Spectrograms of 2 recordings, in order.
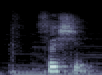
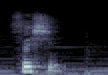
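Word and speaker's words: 세 시: 3 heures se dit seshi, seshi.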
